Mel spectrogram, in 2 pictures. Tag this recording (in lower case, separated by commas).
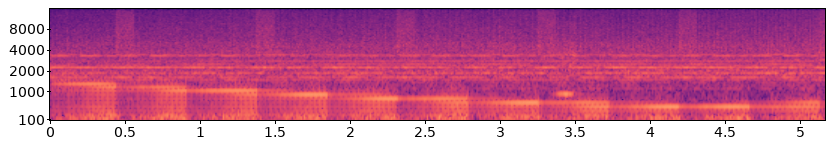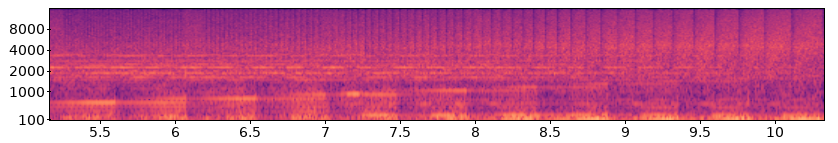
car, auto racing, vehicle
